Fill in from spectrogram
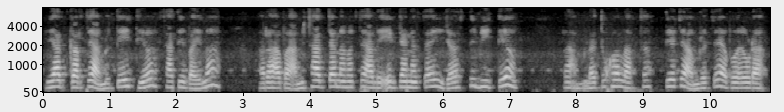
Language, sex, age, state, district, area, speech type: Nepali, female, 45-60, West Bengal, Darjeeling, rural, spontaneous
